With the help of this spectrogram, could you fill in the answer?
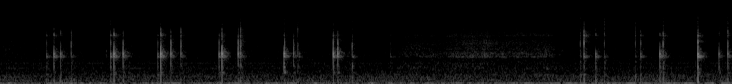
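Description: Long painted nails tap and scratch the sides and worn end panel of a small hollow wooden chest-shaped box with decorative metal corner fittings and a latch, held in both hands. Quiet, sharp clicking taps with a short hollow ring come in scattered bursts, broken midway by a soft, steady scratching passage. A low hum sits underneath throughout.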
